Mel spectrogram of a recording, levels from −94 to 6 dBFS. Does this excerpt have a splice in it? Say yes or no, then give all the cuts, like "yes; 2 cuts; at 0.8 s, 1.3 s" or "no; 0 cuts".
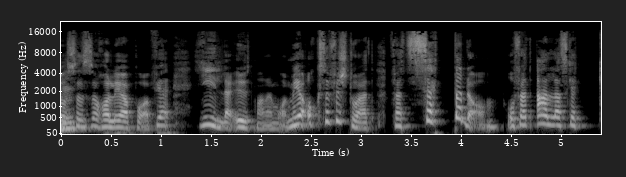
yes; 2 cuts; at 3.2 s, 4.4 s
